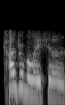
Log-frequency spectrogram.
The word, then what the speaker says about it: chondromalacia: I was going to let you say chondromalacia. Did I get it right? – Perfect. Chondromalacia. Very good. – I got it right. Now, what is that? – So chondromalacia is just our,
